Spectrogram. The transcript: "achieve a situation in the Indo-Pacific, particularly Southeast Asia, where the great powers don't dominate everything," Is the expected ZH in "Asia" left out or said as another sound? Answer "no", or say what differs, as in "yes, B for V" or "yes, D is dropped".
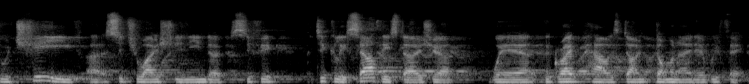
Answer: no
